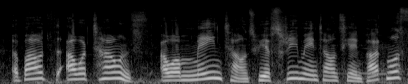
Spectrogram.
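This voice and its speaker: Speaking at a moderate pace with a German accent, a woman uses a fairly high pitch and lively intonation, the sound dry and close with no echo. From Germany. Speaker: tour guide. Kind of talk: guided tour.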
